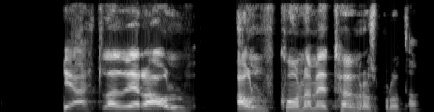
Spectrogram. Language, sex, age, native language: Icelandic, male, 12, Icelandic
